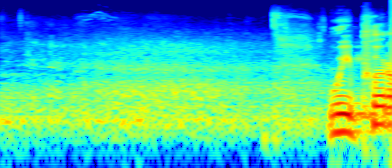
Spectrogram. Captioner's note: audience laughs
